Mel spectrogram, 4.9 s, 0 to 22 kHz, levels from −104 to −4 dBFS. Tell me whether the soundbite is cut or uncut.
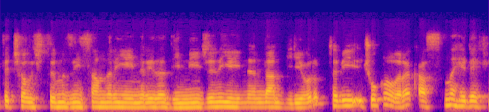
cut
